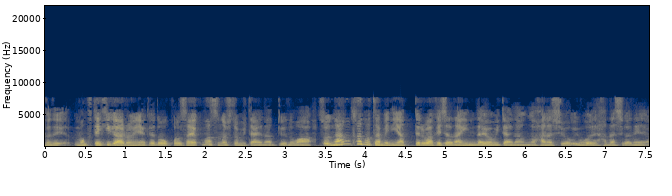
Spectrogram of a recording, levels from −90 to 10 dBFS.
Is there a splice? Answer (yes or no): yes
